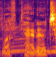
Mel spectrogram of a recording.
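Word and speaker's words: lieutenant: able to educate them on the uh proper pronunciation of leftenant I think we should try you think it's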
